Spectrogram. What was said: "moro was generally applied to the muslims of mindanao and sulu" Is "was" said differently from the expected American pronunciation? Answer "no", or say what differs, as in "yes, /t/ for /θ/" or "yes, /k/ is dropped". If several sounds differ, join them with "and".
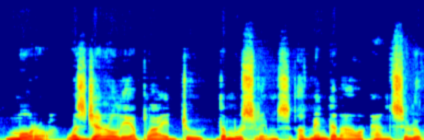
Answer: no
